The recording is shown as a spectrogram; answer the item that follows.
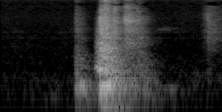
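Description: A sudden double thump about three-quarters of a second in, the second hit louder, dying away within about half a second.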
